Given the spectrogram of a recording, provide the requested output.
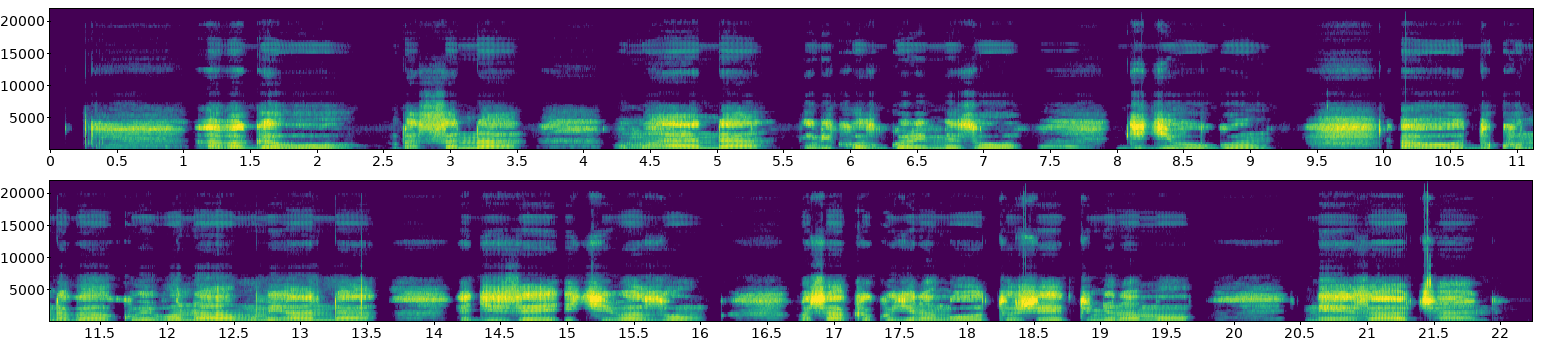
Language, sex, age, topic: Kinyarwanda, male, 25-35, government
